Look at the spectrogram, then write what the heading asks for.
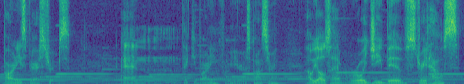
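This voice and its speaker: A man playing a bumbling, earnest talk-show host in an improvised comedy interview, with halting, rambling phrasing. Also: on the low side, music in the background, lightly acted. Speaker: podcast host.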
